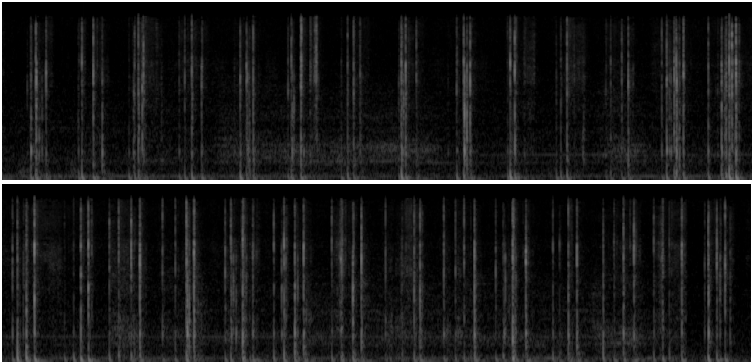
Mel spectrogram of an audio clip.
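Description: Long painted nails tap fast and scratch lightly on a hollow, medium cardboard box wrapped in pink star-print paper with a purple ribbon bow. The result is a quick run of short, bright, dry clicks over soft papery scratching, with a faint low hum beneath.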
